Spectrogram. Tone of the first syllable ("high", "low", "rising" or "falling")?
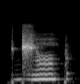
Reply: low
